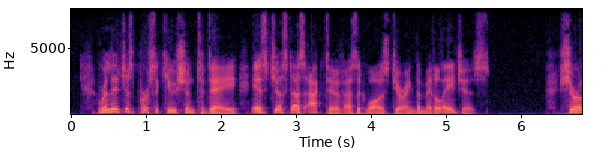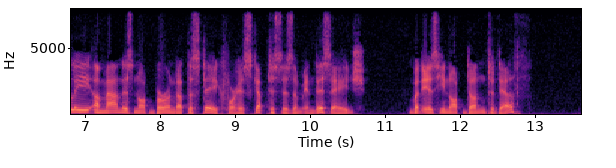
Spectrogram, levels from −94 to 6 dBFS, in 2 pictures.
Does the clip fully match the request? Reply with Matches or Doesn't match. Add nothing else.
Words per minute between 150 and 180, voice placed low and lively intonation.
Matches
